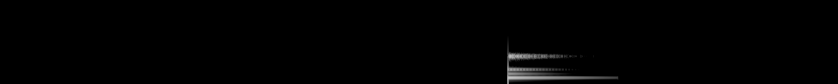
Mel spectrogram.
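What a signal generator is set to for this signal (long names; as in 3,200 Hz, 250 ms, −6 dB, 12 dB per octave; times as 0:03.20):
drum after Risset, pitch 310 Hz, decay 1.68 s, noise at 1,400 Hz, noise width 140 Hz, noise 35%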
